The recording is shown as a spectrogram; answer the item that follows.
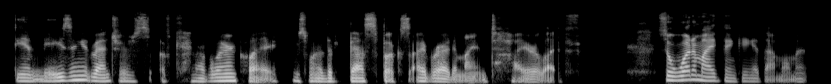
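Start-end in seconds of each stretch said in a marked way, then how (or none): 0.2-5.8 put-on whisper, lower in pitch. Retelling how a guest leaned over and spoke: imitating someone whispering. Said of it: "she whispers in my ear".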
